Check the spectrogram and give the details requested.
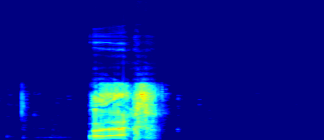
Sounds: Sneeze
